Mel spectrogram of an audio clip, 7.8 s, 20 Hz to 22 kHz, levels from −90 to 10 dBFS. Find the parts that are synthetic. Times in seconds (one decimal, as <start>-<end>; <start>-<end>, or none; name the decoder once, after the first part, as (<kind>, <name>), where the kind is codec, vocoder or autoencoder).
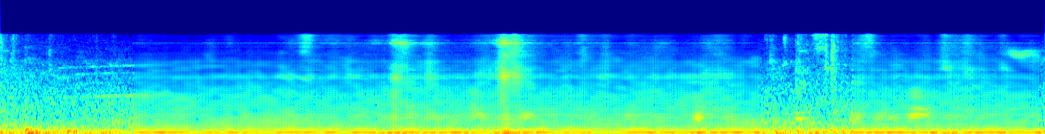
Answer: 1.0-5.7 (vocoder, Vocos); 6.4-7.8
